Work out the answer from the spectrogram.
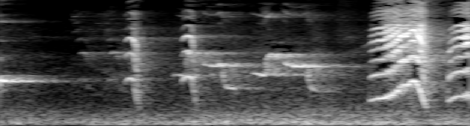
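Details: Chinese hwamei singing a varied run of clear whistled notes, some held level and others sliding, followed by a louder, harsher burst of rising and falling phrases.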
